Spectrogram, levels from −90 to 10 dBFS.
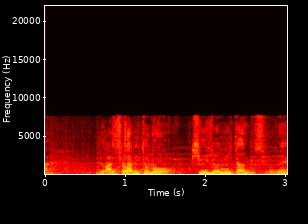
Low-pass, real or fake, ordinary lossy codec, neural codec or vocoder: none; fake; none; codec, 16 kHz, 4 kbps, FunCodec, trained on Chinese and English, 50 frames a second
